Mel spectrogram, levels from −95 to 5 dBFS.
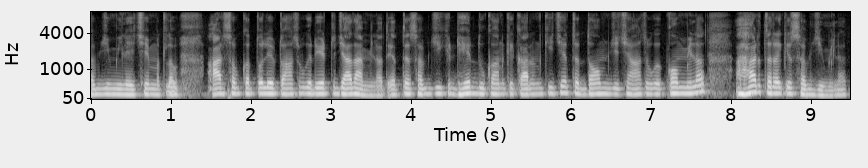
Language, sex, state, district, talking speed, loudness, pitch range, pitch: Maithili, male, Bihar, Purnia, 235 wpm, -16 LUFS, 140-155 Hz, 145 Hz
